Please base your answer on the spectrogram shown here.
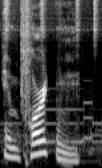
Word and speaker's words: important: you have to go import import you see my tongue is kind of up but it stops there import import and then I continue the Sound by now making it with my nose to pronounce the N it's a um putting it together I have important important so my overall impression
